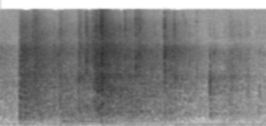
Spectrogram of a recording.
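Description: Crinkling of a plastic chip bag being handled, opening with a sharp tap and loudest about halfway through before fading.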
